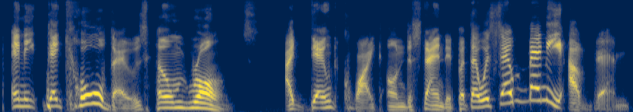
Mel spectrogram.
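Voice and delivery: put-on London accent, half-hearted; mock posh English voice; British accent. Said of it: "Can you give me your London accent real quick?".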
